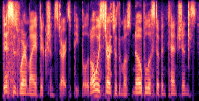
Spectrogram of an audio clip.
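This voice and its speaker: A fast-talking young man with a mid-range voice hosts a let's play of a handheld game, rambling, mocking himself, and acting out the game text in voices. The recording is muffled, with no room sound.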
